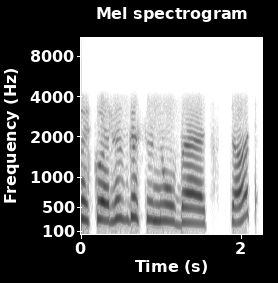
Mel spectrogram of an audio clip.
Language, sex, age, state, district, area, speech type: Kashmiri, female, 18-30, Jammu and Kashmir, Srinagar, rural, conversation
